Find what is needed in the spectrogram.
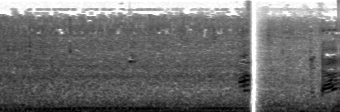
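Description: Steady low motor hum with a constant low tone. A brief fragment of a voice sounds about three seconds in, cut off short.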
